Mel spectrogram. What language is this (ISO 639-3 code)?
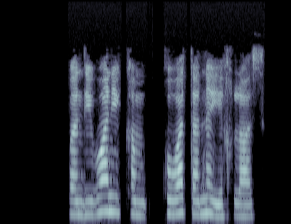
pus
